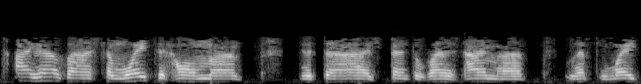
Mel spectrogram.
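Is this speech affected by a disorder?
Yes: cerebral palsy; lifelong, diagnosed at age 55, others long mistook person for drunk.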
